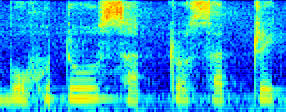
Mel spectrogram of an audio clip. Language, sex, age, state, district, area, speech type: Assamese, female, 18-30, Assam, Dibrugarh, rural, spontaneous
